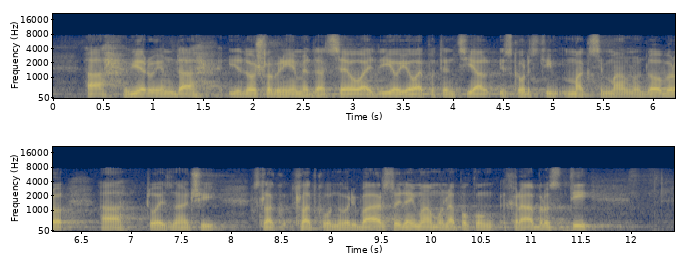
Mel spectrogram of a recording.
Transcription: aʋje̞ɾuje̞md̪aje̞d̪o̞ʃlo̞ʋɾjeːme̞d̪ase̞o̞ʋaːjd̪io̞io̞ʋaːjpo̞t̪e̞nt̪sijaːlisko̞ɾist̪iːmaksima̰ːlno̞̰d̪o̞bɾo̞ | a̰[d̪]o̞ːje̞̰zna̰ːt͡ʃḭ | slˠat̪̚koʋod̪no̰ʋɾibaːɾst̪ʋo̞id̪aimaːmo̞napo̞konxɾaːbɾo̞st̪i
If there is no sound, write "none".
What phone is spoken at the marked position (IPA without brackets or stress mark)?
t̪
